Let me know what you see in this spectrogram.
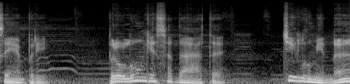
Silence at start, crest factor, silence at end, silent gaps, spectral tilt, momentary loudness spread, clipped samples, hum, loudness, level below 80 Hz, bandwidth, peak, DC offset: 0 s; 16 dB; 0 s; none; -5.5 dB/octave; 12 LU; under 0.1%; none; -17 LUFS; -32 dBFS; 19 kHz; 0 dBFS; under 0.1%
